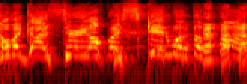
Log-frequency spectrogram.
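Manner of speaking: very high squealing scream of pain. Retelling a cartoon where a potato gets peeled, the speaker imitates a screaming potato. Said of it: "And it starts screaming".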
